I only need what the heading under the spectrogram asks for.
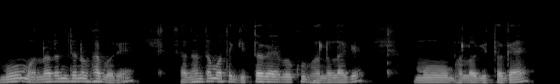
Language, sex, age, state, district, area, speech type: Odia, male, 18-30, Odisha, Bhadrak, rural, spontaneous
